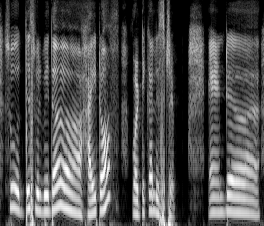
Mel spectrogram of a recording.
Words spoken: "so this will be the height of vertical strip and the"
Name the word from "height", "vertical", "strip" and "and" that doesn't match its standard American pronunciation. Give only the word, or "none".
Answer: none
